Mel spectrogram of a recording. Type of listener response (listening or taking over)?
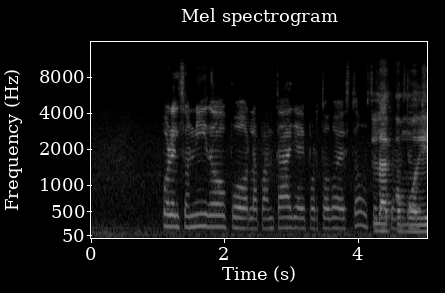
taking over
